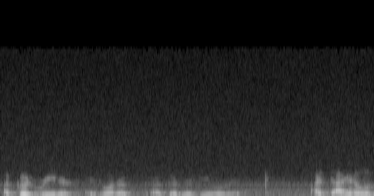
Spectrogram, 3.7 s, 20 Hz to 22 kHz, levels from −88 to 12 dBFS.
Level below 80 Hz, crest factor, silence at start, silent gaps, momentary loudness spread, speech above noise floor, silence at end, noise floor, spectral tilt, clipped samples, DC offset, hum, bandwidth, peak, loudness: -62 dBFS; 20 dB; 0 s; none; 22 LU; 20 dB; 0 s; -45 dBFS; -7.5 dB/octave; under 0.1%; under 0.1%; none; 15.5 kHz; -6 dBFS; -26 LUFS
